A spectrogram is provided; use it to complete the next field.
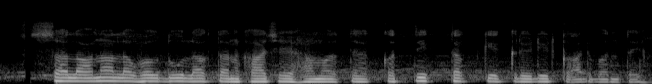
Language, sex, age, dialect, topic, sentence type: Maithili, male, 18-24, Bajjika, banking, question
